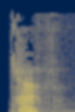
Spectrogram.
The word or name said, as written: kath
